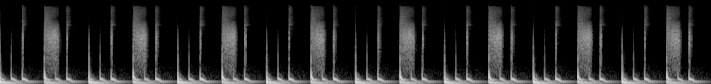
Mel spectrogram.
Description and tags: TR-606 (Modified) - Series 2 - Beat 08
Beats recorded from my modified Roland TR-606 analog drummachine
